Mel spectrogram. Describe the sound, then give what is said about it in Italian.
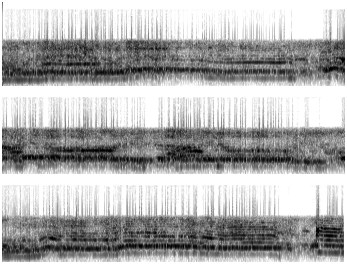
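A large crowd of AC Milan football fans at the Triennale in Milan, Italy, chants and sings loudly in unison as flares are lit, a continuous roaring wall of voices with rising and falling tones that barely pauses for about ten seconds. “Questi sono i tifosi del Milan alla triennale di Milano,”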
